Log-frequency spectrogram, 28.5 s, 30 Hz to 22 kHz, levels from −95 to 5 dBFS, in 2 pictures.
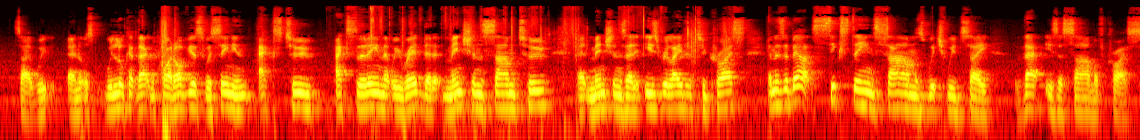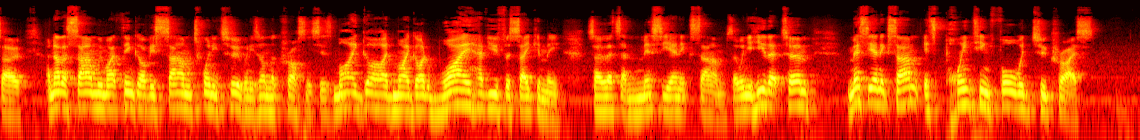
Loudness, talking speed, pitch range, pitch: -20 LUFS, 200 wpm, 125-145 Hz, 135 Hz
